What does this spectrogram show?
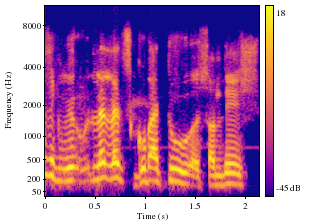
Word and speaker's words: Sandesh: Let's go back to Sandesh, which in Bengali is pronounced Shandesh.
